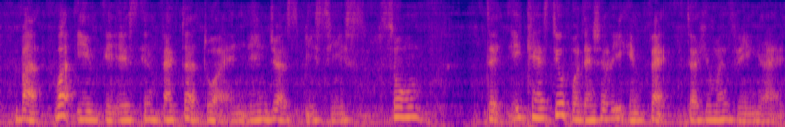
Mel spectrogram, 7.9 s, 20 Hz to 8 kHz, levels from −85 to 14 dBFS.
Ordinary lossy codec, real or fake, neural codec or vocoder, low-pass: none; fake; codec, 16 kHz, 4.8 kbps, FACodec; none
